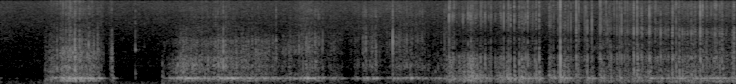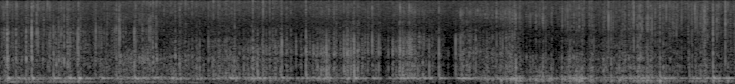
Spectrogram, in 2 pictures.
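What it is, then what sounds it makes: Foam microphone windscreen scratched. Long nails scratch a black foam windscreen over a microphone, producing a dense, continuous crackling rumble with a steady low hum beneath it. The scratching briefly drops out near the start, then carries on steadily to the end.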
